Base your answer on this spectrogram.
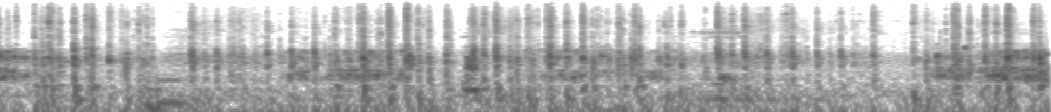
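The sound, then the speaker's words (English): Typing on a computer keyboard: rapid, irregular keystrokes clatter quietly and continuously, with no voices. “I'm gonna type it to help you a little bit.”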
